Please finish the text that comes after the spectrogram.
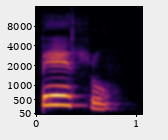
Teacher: perro tiene la mayor intensidad de voz en la primera sílaba · En este caso, el acento prosódico está ubicado, en la primera sílaba, que es P, porque escuchemos perro, ¿verdad? Tiene la mayor intensidad de voz en la primera sílaba. Por lo tanto, allí está su acento prosódico.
